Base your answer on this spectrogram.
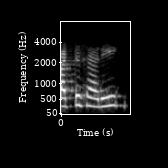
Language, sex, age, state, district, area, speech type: Tamil, female, 18-30, Tamil Nadu, Theni, rural, conversation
